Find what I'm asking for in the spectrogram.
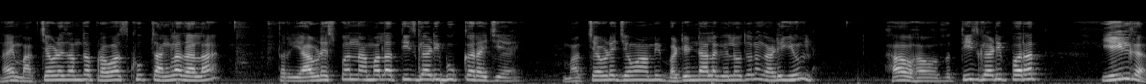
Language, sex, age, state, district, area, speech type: Marathi, male, 45-60, Maharashtra, Amravati, urban, spontaneous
